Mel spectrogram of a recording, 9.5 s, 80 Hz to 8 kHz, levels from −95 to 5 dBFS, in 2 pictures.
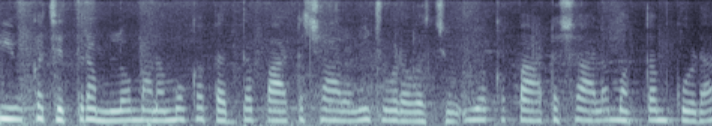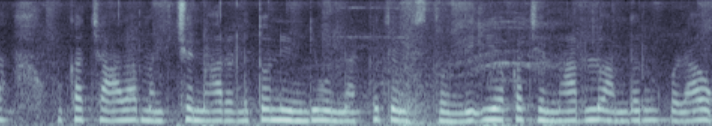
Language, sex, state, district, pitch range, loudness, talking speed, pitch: Telugu, female, Andhra Pradesh, Krishna, 220-240 Hz, -18 LUFS, 165 wpm, 230 Hz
